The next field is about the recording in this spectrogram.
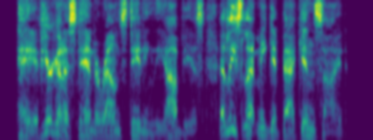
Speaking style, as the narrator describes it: growled the kobold

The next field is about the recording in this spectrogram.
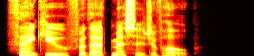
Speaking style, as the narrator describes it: Reagan said evenly

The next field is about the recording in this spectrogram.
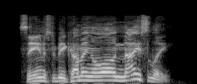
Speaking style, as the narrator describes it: the paladin yelled

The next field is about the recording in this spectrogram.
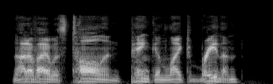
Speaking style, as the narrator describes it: Bert growled

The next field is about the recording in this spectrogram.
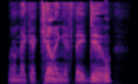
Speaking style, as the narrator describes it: Goldson muttered to himself

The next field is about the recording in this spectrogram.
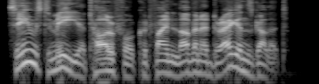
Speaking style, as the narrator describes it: Gorm grumbled

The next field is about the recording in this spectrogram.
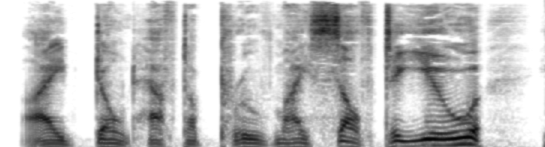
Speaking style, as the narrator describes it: he snarled, struggling in her grip

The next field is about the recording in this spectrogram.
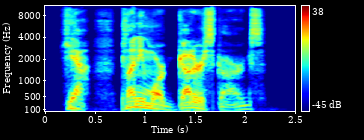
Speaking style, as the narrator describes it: grumbled Bert

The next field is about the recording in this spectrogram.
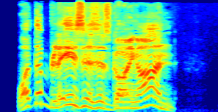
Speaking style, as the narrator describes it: Gorm roared

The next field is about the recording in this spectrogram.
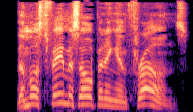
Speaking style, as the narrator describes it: Heraldin hollered back

